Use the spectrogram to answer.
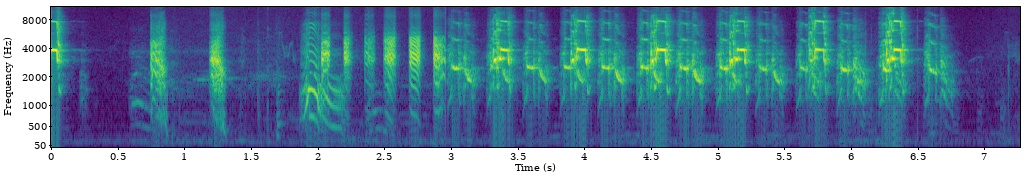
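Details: Grey francolin in Pakistan giving a loud, harsh, repeated series of squeaky notes that speeds into a rapid rhythmic chant of about a dozen phrases.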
